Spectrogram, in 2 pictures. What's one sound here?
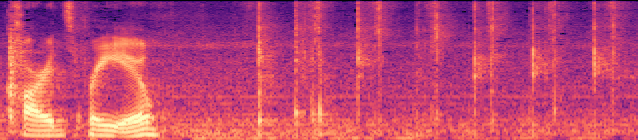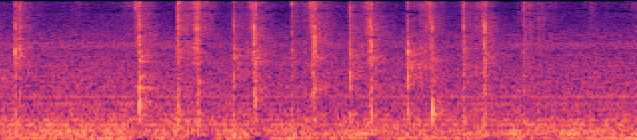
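Hands tap and brush lightly on a wooden table.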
